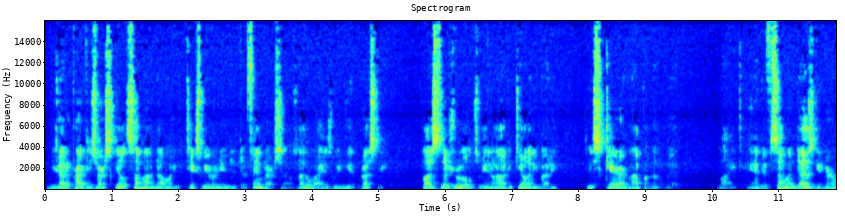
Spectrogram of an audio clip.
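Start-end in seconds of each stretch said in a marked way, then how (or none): none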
